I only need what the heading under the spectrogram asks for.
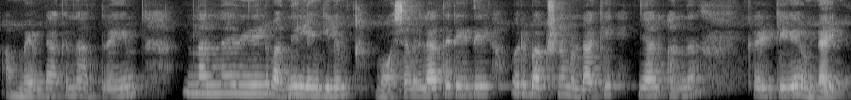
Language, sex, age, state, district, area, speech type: Malayalam, female, 18-30, Kerala, Wayanad, rural, spontaneous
